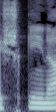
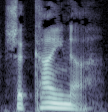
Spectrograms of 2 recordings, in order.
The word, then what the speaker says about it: Shekhinah: And if I say Shekhinah, I mean dwelling presence. If you come from a charismatic background, you might have heard Shekhinah pronounced as Shekinah. Shekinah.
